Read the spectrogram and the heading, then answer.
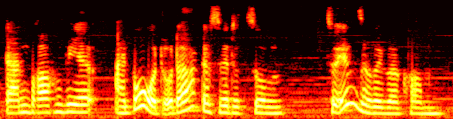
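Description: A woman plays a practical pirate woman steering her crew with casual teasing. Her voice is on the low side, recorded a little dully with music underneath. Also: animated, moderate pace, dull audio, close to an everyday voice. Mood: practical, uncertain. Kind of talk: improvised pirate adventure role-play.

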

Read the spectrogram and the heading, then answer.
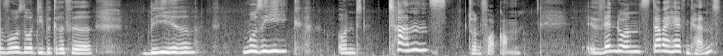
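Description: Woman playing a slow, commanding pirate captain. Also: on the high side, a little mellow. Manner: stately, formal, challenging. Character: commanding female pirate captain, challenging, grand. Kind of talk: improvised audio adventure role-play.

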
